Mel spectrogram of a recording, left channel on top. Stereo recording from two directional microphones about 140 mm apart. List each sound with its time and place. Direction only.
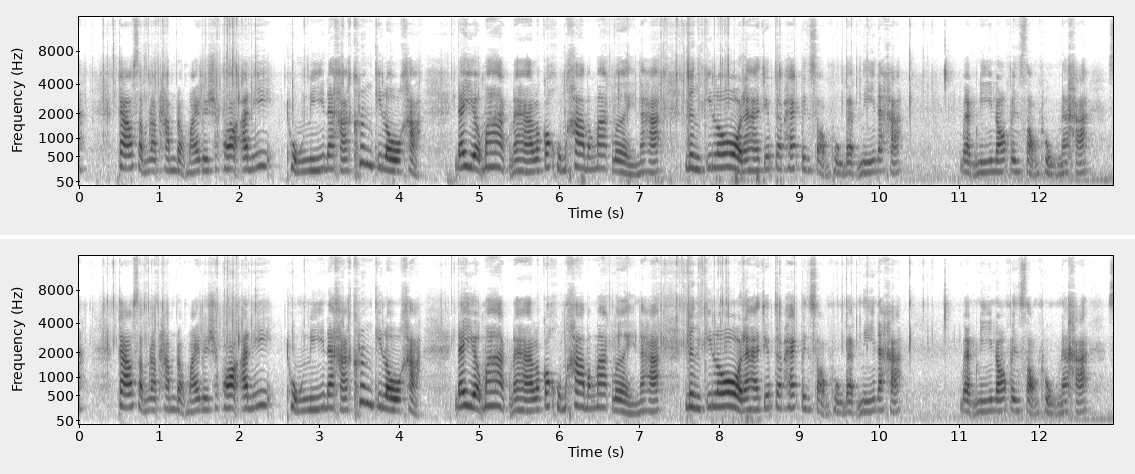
0.4 s speech: 20° right (ahead or behind)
